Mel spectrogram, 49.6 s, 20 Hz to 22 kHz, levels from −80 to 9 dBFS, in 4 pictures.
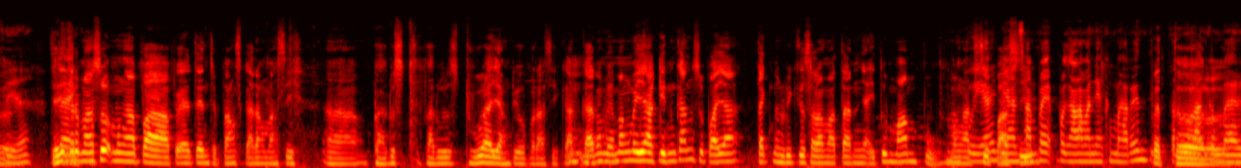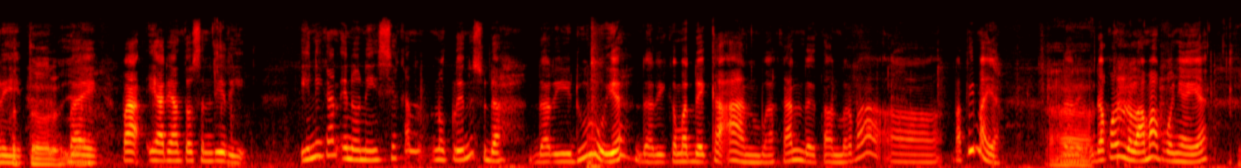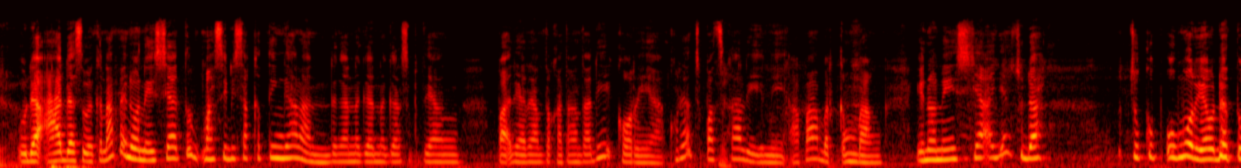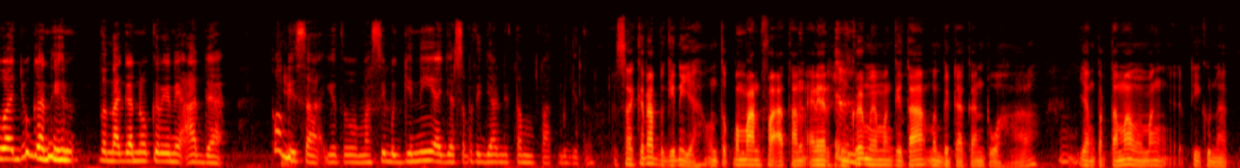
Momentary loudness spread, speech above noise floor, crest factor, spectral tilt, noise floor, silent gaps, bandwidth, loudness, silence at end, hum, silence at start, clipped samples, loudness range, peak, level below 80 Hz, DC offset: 13 LU; 25 dB; 20 dB; -5.5 dB/octave; -52 dBFS; none; 14.5 kHz; -28 LUFS; 0.1 s; none; 0 s; under 0.1%; 8 LU; -8 dBFS; -52 dBFS; under 0.1%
